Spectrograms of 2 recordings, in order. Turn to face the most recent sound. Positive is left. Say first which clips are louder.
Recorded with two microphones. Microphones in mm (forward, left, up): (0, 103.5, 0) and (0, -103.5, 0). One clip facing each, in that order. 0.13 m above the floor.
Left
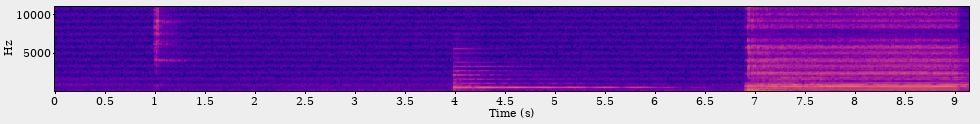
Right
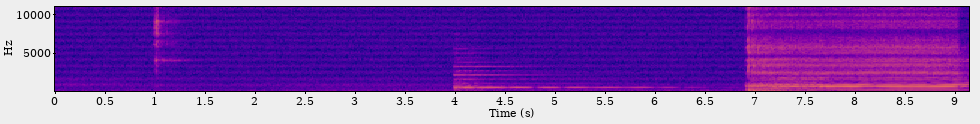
# left 3 dB
turn(degrees=60)  # may be behind; listen again after turning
